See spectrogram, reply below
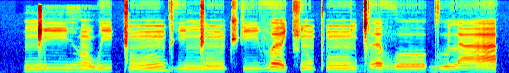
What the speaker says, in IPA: ŋ͡ǁiː˧ɦõ˧˩ wi˧ǁũː˨˥ɡʱi˧ ŋ͡ǁũː˧ t͡ʃʼi˧vɜ˥˨t͡ɕũ˧ pʼũː˧ɡ͡ǀɜ˧ voː˧ɡu˧la˨˥

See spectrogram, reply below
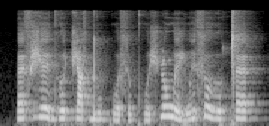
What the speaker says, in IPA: ɛ˨˦sʒe˦˨dðʊ˧ t͡ʃɑ˧sdu˨ kʷə˨sʏ˨ kʷʰe˨ʃɳu˦we˨j wi˦sʊ˦˨ðu˧ǀɛ˦

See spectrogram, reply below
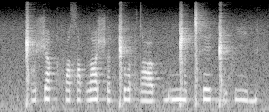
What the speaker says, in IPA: ɡ͡ǁɔʃeqfe sˤɐbðˤiʃɾɐ ǁufdˤu | buŋ͡ǁɘǀʰeɡ͡ǁu fib

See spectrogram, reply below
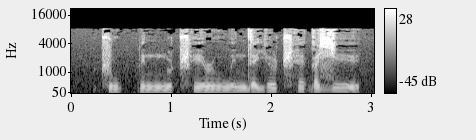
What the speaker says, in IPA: ʈ͡ʂupːɪnːu ʈ͡ʂʰɪɹuwɪndɛ jøʈ͡ʂʰɛɡa ʑɪ

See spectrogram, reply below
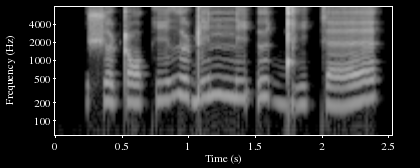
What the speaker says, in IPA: ʃø˩ʈɔ˩ki˩˥ ðʉ˩ɖi˥nːi˧ʔʉ˥˩ ɡ͡ǃi˩ kɛ˩˥

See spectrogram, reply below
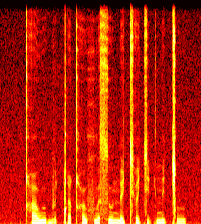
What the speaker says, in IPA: qʰə˧wu˧ bɵ˦ǃi˨qʰu˨ xʷa˧su˦˨n ɛ˧ cʰə˧ci˧kni˦ǀu˨

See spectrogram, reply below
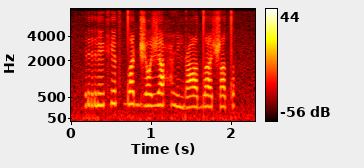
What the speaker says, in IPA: rẽ˨xẽ˦sdˤe˦ d͡ʒɔ˦ ʒa˦ħɦĩ˨ɡʕi˨ dˤi˦˨ʃʉ˦tˤ

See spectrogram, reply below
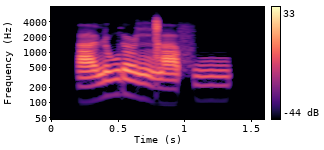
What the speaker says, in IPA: a˨˦ɳu˦ɾə˞˧ ŋ͡ǀa˨fu˧

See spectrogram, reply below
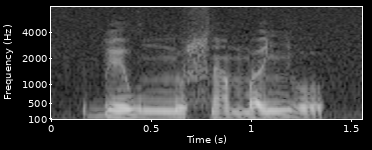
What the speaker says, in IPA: ɓewnːuɬ ɾãmɐɲo

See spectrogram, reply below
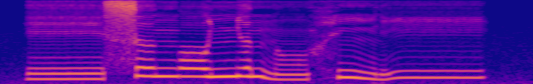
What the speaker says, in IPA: eː˨ sə˦ŋɔ˦ɲə˦ nɔ̃˨hĩ˦˨ɾiː˦

